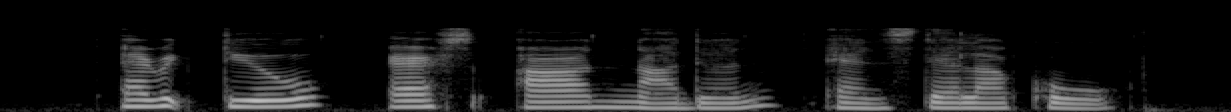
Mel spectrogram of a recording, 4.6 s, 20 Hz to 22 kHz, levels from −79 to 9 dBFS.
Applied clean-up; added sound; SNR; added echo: none; none; none; none.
